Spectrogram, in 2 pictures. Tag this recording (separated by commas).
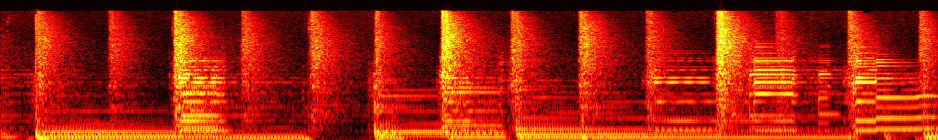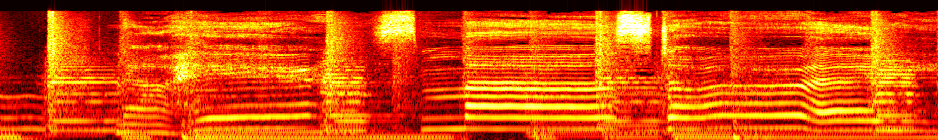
Music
